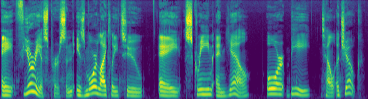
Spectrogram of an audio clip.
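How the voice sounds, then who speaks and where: In a studio-quality recording with no echo, a quiz reviewer in a vocabulary lesson slowly asks learners scripted review questions about word meanings. Her or his medium-pitched voice is animated and a little mellow, with few pauses, and the manner is patient and teacherly.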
